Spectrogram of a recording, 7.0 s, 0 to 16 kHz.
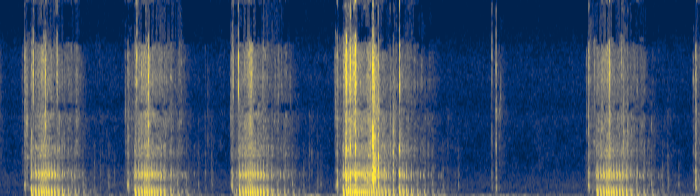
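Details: Poulan 3000 chainsaw after service (fresh fuel, air filter cleaned), previously reported not starting: short rev bursts about once a second, picking up cleanly and settling to idle; runs evenly, no issue.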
